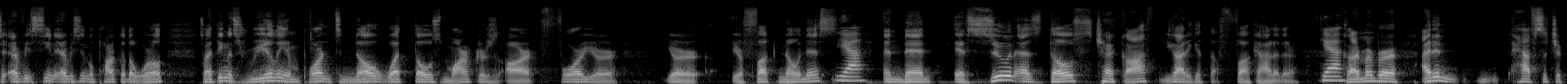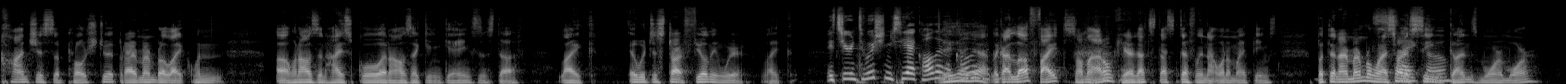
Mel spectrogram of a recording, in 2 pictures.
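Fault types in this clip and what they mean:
Adaptive stream starting at a low bitrate: the player opened on a lean version of the stream, one that fits Opus at around 24 kbit/s, until it had measured the connection. The speech sounds dull and smeared for the first 4.0 s, then brightens abruptly without a gap around "those markers are for".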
